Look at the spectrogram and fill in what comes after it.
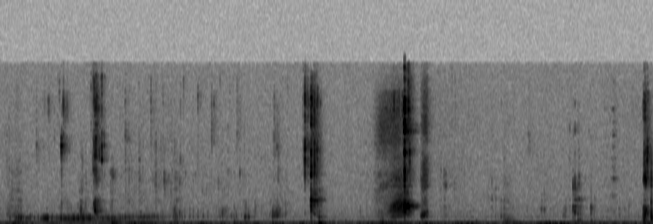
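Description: Faint close-up chewing of soft food, a forkful of turkey meat and rice, with small wet mouth clicks. A brief louder sound about four seconds in.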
